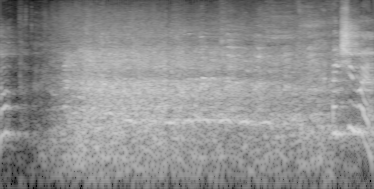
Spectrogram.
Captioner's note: audience laughing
